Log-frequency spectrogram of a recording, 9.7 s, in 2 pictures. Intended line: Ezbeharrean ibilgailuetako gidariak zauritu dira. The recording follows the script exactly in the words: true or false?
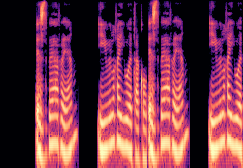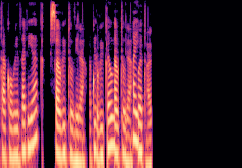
false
